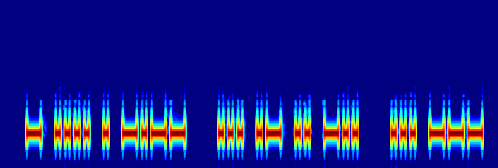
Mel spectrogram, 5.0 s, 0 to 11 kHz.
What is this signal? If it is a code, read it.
Morse code, heard as a keyed tone, about 25 wpm, 700 Hz. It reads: THEY SAID SO
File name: Pinocchio / Pinocchio ch3 25 25 ik1hge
